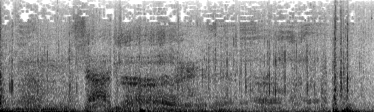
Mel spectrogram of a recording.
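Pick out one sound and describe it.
A monster shrieks and groans.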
